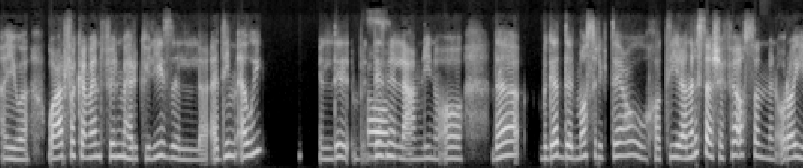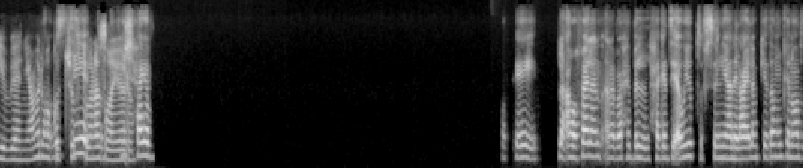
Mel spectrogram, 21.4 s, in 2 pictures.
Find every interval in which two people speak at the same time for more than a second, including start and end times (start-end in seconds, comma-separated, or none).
11.2-12.5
